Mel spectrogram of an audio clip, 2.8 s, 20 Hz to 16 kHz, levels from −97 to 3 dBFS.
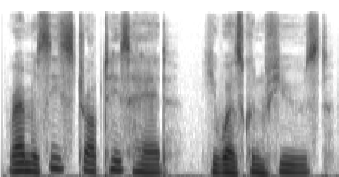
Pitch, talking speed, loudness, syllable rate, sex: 155 Hz, 150 wpm, -18 LUFS, 4.7 syllables/s, female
